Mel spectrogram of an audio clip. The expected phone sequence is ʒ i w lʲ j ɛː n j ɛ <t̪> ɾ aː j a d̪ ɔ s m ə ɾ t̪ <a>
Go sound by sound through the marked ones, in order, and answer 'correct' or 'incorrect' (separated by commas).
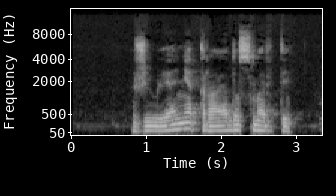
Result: correct, incorrect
